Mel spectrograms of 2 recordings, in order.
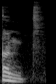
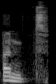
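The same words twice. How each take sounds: First: The word ends on a bare consonant sound. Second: The word ends on a bare consonant sound.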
